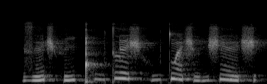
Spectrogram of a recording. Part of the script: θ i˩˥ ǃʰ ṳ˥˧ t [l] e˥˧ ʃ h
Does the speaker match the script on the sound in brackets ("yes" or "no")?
yes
